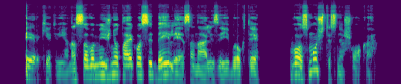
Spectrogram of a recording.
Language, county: Lithuanian, Kaunas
